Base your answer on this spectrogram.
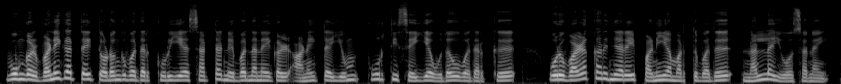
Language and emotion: Tamil, neutral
